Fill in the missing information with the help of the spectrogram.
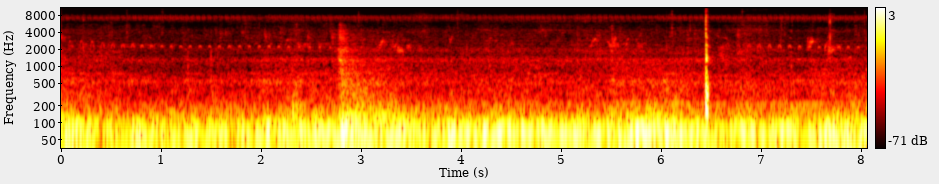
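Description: Insect chirping in a fast, even pulse, in two runs: over the first couple of seconds and again near the end, over a steady low rumble. A single sharp click about six and a half seconds in.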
